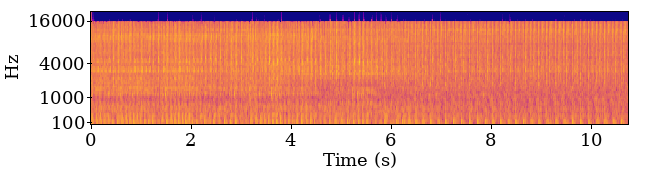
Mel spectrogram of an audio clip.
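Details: Model 8 motorcycle engine, recorded cold then hot, with heavy evenly spaced thumps slowing to four or five a second as revs settle; knock worse at 40 mph and above, cause unknown.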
